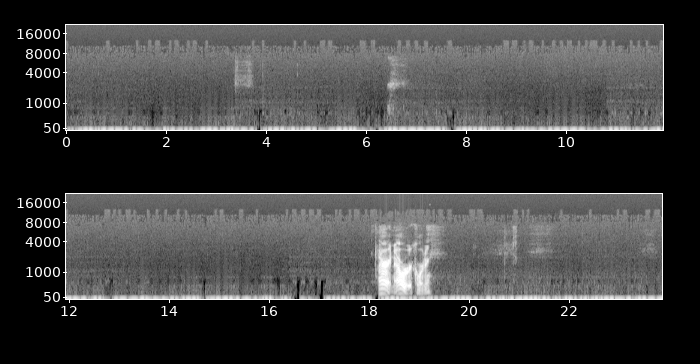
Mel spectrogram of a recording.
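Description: A motorcycle engine idles with a low, steady rumble.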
